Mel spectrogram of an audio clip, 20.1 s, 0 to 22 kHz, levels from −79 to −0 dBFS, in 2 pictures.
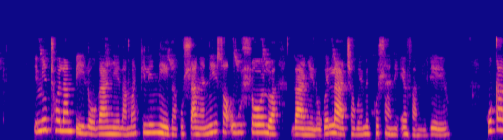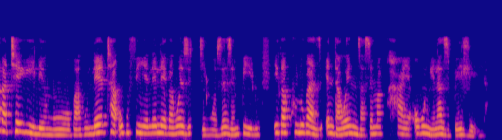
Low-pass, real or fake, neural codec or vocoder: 7.2 kHz; real; none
